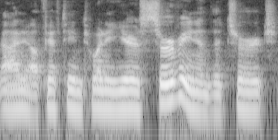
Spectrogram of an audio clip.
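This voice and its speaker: The man's pitch moves up and down in an ordinary way. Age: 70s. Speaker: pastor. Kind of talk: casual chat. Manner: halting.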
